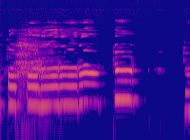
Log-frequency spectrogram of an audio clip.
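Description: A man singing a wordless tune in a high voice: one long held note of about a second, then a short higher note.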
